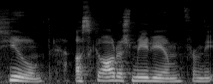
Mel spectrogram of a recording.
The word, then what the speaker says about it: Home: It's spelled home, pronounced Hume in the parenthesis. We we talk about Daniel Dunglas home pronounced Hume a Scottish medium from the 1800s.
